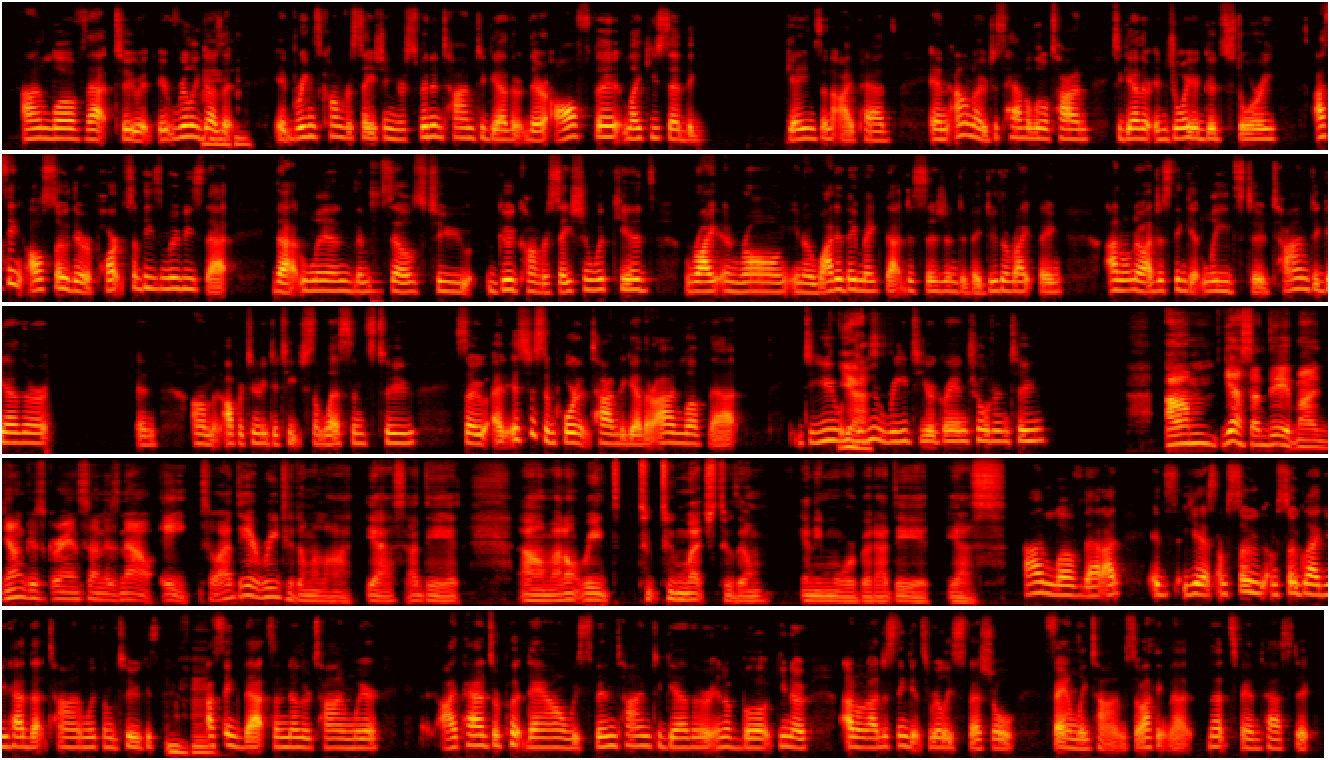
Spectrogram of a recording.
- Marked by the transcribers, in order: distorted speech; tapping
- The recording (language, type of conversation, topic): English, unstructured, Which TV shows are you recommending to everyone right now, and why do they resonate with you?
